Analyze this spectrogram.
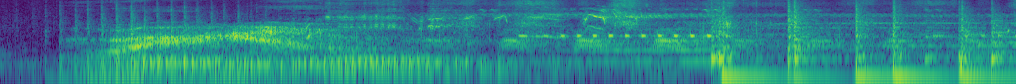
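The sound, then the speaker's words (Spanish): A lion roars in one long, deep, growling roar that holds steady for a few seconds, followed by a few short, forceful grunts. The sound is loud and has no talk over it. “mejor que se escondan que viene el león.”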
